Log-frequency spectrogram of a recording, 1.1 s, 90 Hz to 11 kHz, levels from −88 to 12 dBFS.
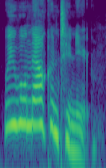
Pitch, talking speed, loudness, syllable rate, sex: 250 Hz, 225 wpm, -14 LUFS, 7.5 syllables/s, female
